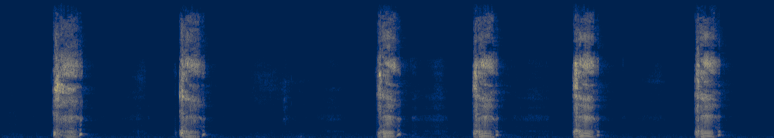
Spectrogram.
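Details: Person exhausted, with on-and-off chest and stomach pain; six forceful, dry coughs about once a second, each a single harsh burst, with low room hum between; repetitive coughing.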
